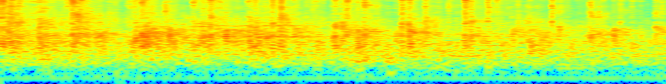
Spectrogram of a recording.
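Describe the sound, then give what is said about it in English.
A crowd at a middle school applauds steadily, many hands clapping in a dense, even wash of sound that stays loud and constant throughout, with no speech over it. The applause is for the people who delivered the Catalyst mail every Sunday. “So could you give them one more applause, please?”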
